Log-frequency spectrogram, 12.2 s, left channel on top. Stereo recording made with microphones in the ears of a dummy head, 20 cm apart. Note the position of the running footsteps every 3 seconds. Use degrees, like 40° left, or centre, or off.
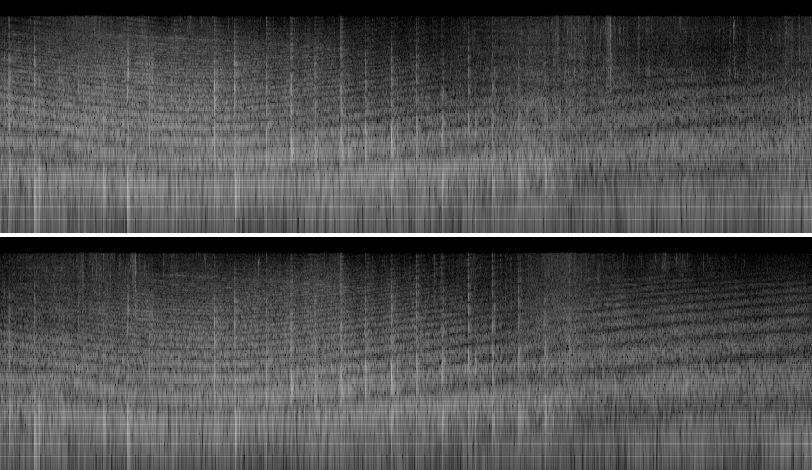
50° left, centre, 40° right, off.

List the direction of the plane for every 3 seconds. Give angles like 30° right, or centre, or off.
40° left, 20° right, 50° right, 60° right.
